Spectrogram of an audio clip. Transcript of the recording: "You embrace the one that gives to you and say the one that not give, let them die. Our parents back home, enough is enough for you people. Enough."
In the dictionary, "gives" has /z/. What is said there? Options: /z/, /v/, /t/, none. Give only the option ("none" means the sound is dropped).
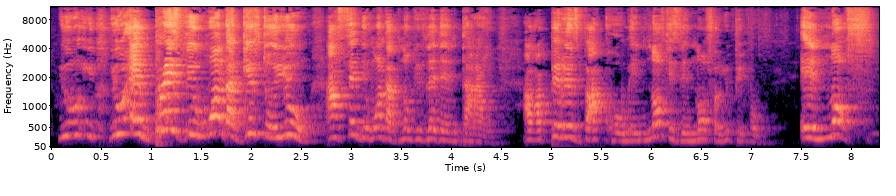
none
